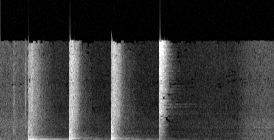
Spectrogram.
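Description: Acoustic drum kit struck four times at a slow, even pace, about half a second apart. The first hit is the loudest and deepest, and a drum tone rings on under the next two. The last hit is short and bright, and the sound then cuts off suddenly.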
